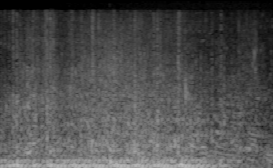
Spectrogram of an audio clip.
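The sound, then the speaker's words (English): Ambience at a brand new fish market in Banda Aceh, Indonesia: a steady low drone like a boat engine rumbles continuously, with an indistinct wash of background activity and faint voices, fairly loud throughout. “I'm at the brand new fish market in Banda Aceh.”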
